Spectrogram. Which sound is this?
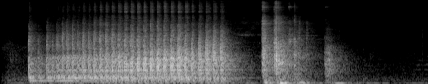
Sound effects > Objects / House appliances
Creaky Door in Dorm
Recorded on my iPhone 13, using voice memos. Creaky door in my dorm. Sounded cool so I got it.
Closing, Creak, Door, Sfx, Squeak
